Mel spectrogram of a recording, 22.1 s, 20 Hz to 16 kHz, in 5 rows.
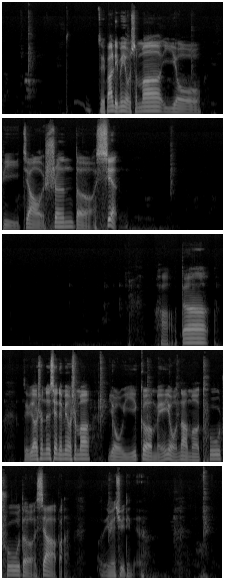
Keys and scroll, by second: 0.5 space, 1.0 space, 1.1 space, 6.0 ctrl+z, 7.7 space, 14.6-16.7 typing, 19.7 space, 21.6 space.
